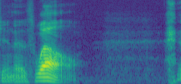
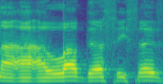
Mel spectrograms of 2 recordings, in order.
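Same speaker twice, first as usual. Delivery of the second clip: ordinary talk, nothing marked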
